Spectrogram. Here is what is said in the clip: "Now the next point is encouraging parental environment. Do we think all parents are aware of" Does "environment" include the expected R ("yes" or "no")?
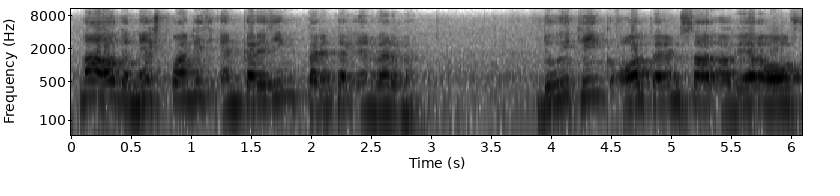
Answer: yes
